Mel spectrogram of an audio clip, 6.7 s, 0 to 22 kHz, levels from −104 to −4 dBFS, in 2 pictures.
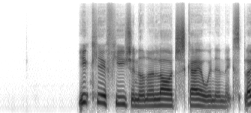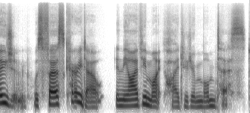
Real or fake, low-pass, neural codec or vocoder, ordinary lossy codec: fake; 19.8 kHz; autoencoder, 48 kHz, 32 numbers a frame, DAC-VAE, trained on Japanese speech; none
